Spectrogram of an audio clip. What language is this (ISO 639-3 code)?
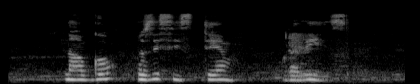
kin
